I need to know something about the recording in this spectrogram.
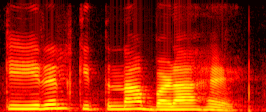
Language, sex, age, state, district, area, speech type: Hindi, female, 30-45, Uttar Pradesh, Bhadohi, urban, read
